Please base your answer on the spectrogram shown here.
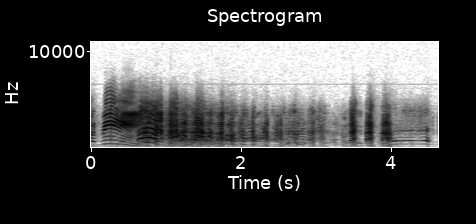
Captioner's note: laughter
